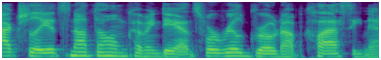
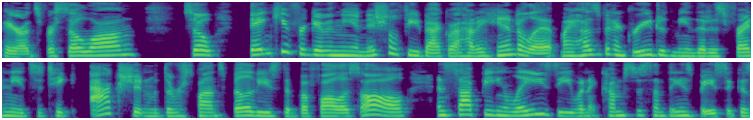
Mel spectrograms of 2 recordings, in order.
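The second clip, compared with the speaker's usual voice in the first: plain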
